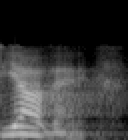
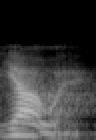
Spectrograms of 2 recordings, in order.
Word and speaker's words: Yahweh: When sounded out, it's Yahweh. Some people pronounce it Yahweh.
